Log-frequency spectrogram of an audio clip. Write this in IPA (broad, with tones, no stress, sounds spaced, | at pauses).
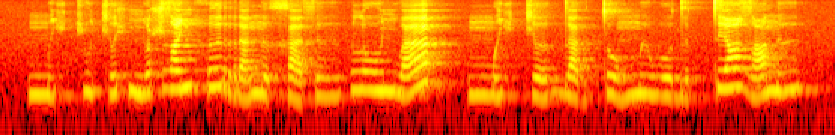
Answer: mː ɨ˨˩˦ ç c u˧ c ɤ˨˥ ʃ ɲ u˨˥ ʃ zˤ a˦˥ ɲ h əː˦˥ r a˨˩˦ n ə˧˩ x a˧˩ s ɨ˧ | l oː˧ ɲ w a˨˥ | mː ɤ˨˩˦ ç c əː˨˩˦ ɡ d a˧˩ ɡ tː o˧˩ mː ɨ˧ w o˧ d ə˧˩ tː eː˦˥ zˤ əː˨˥ n ɨ˦˥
